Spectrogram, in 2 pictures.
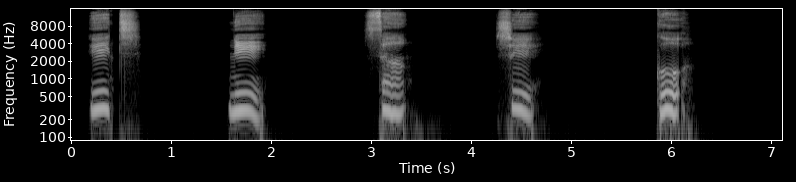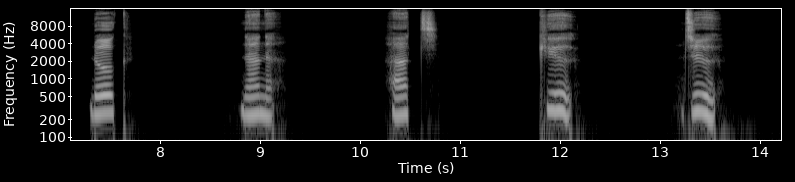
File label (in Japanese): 筋トレカウント（厳しい）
